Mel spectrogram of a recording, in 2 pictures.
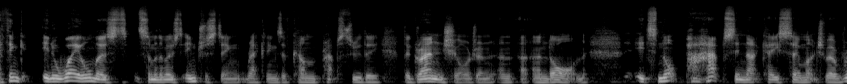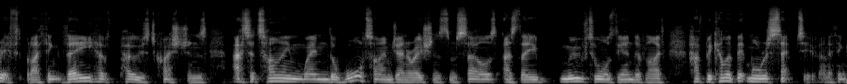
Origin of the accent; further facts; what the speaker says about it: United Kingdom; And immediately, as a Brit, you look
